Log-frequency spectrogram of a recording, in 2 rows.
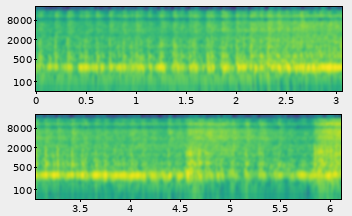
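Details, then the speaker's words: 1988 Yamaha Banshee two-stroke twin with a two-into-one pipe, started first kick: revs and holds a steady buzzing pitch with clean throttle blips, smoking; runs strong and healthy. "All right, turn it off. It's smoking us out. It runs pretty darn good."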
